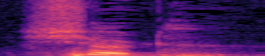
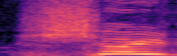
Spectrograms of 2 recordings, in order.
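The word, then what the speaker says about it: should: अभी तक हमने देखा कि देखिए, कुड, वुड, शुड, ये तीनों मॉडल्स हैं, ठीक है. कुल्ड वुल्ड और शुल्ड नहीं बोलते हैं, इसे ध्यान रखें ये, ठीक है। इसका प्रोनाउंसिएशन जो है एल साइलेंट है, इन तीनों शब्दों में एल साइलेंट है, पहली बात।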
